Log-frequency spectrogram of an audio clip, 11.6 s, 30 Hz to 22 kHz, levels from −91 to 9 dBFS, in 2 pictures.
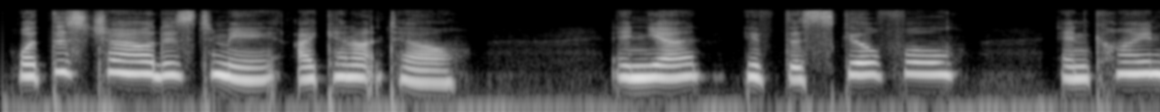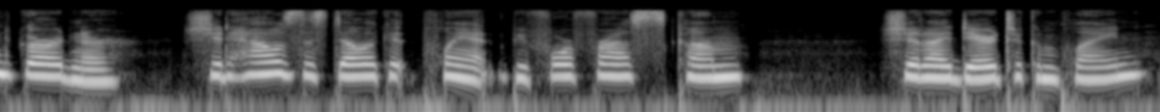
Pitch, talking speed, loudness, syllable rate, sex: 240 Hz, 155 wpm, -17 LUFS, 4.5 syllables/s, female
